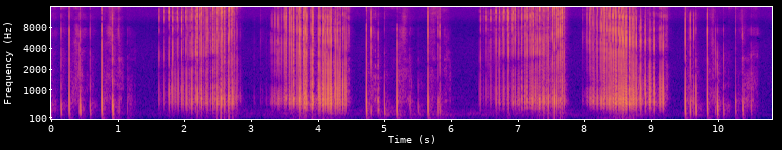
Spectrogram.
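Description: Fingertips sweep and scratch across the bead rows of a plastic faux pearl sticker sheet made of plastic half-pearls. Quick clusters of sharp, bright clicks alternate with longer, dense scratchy rasps that rise and fall, separated by brief silences.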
